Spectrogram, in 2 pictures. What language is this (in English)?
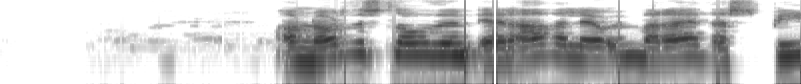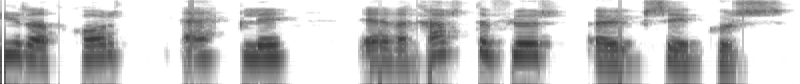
Icelandic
